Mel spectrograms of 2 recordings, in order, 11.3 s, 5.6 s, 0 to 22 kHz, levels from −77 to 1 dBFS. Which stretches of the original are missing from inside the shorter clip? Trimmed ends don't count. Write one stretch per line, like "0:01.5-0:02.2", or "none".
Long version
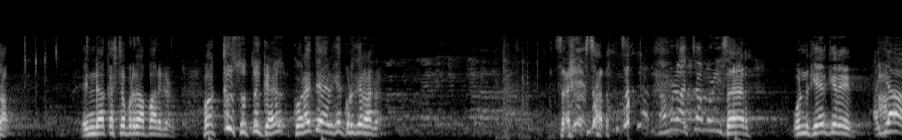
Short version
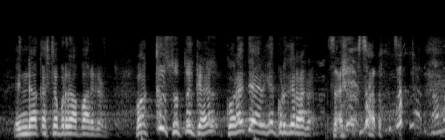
0:04.8-0:06.8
